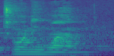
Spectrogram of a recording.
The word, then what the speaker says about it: 2NE1: Entonces dijeron, hay más perras, les ponemos la N en medio y se sigue pronunciando de la misma manera, pero se llama diferente, o sea, no va a haber pedos legales y así.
